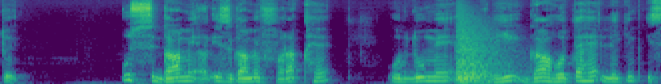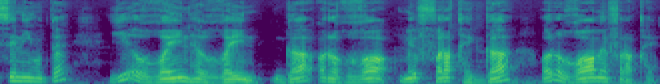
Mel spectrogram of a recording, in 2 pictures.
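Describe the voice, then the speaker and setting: A man teaching how to read the Quran, saying each letter sound slowly and more than once, contrasting thin and heavy sounds, and checking in often. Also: fairly high pitch, darkish tone. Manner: patient, repeats each sound, keeps asking "okay?".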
